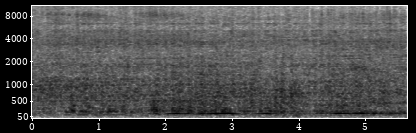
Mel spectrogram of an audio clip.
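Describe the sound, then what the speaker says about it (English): A Mainline model 0-6-0 pannier tank locomotive runs steadily on its track, giving a continuous whirring motor hum with a faint, wavering low tone throughout. "And you can hear it, the way that it is running. It runs similar to a mainline locomotive."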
